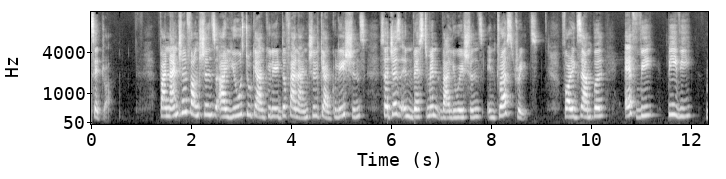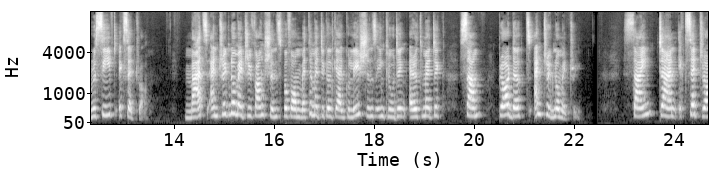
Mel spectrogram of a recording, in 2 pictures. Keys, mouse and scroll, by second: 0.0-0.2 typing, 1.8 1, 2.3 shift+0, 3.2 Return, 4.5 click, 7.9 click, 11.4 click, 11.9-15.7 typing, 16.1 Return, 20.6-22.3 typing.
